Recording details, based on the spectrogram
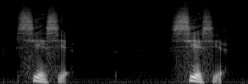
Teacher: And the first character is pronounced in a fourth tone, so the pitch goes from a high pitch down to a lower pitch, and the second syllable of 谢 谢 is not stressed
